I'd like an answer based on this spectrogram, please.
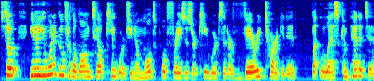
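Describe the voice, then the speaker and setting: Lively intonation carries this speech, delivered at a moderate pace with a Texan accent. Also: woman. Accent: Texan American. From Texas. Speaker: SEO agency owner and webinar teacher. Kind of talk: webinar tutorial.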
